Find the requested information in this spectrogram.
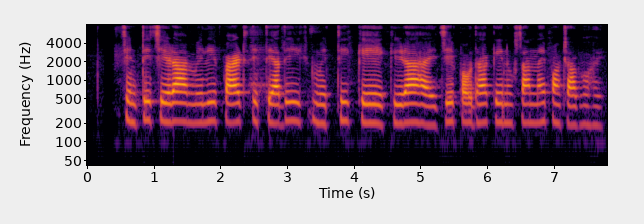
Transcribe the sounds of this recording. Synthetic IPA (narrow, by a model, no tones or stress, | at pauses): t͡ʃɪ̃nt̪it͡ʃeːɽamɪlipʰɛɪʈɪt̪ːjaːd̪imɪt̪ːikekiɽaɦɛd͡ʒepəʊd̪ʱakenʊksaːnːəĩpə̃ɦʊ̃t͡ʃaboɦɛ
